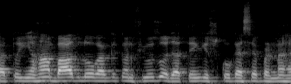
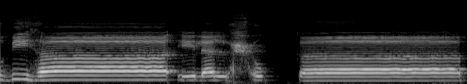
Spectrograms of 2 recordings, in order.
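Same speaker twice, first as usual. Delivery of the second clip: slow melodic tilawat, higher; solemn recited verse; Quran recitation; 5 semitones higher, 4 dB louder, much slower than usual. Acted. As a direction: chant the verse slowly and carefully.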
